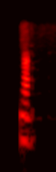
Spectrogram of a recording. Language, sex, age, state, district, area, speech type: Sindhi, female, 60+, Rajasthan, Ajmer, urban, conversation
